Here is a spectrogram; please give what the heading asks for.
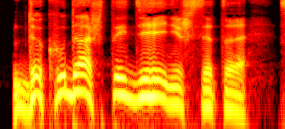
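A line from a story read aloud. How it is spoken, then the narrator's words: Laughing question. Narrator (Russian): смеясь спросил эмир Дауд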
